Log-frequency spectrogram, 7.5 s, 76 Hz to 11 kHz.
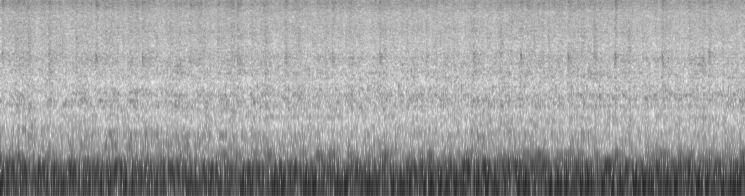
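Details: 2006 Chevrolet TrailBlazer SS engine idling loud and deep with an uneven knocking beat, roughly three per second, from somewhere in the engine; engine knock, cause unknown.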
